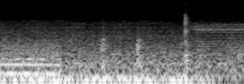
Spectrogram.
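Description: Tram from Train Simulator Classic pulling into Wimbledon tram platforms, a low rolling rumble with a tonal hum fading early, faint clicks and a sharp brief squeal or clank partway through.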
